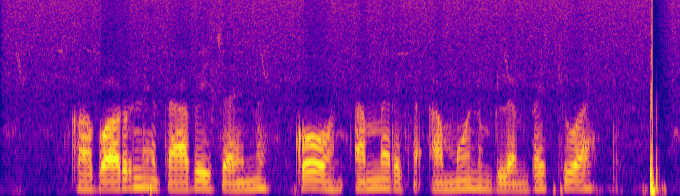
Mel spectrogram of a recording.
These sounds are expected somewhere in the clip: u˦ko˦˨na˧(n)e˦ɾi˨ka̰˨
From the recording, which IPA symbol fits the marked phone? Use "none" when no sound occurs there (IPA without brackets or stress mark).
m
